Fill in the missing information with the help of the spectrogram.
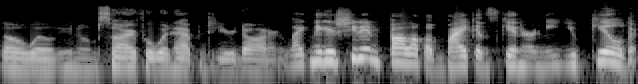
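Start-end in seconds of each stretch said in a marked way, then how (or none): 0.0-2.1 offhand, throwaway, half-hearted delivery. Retelling an apology given in the courtroom: imitating a half-hearted apology. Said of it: "half-ass apology".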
